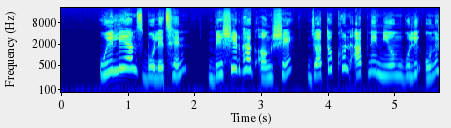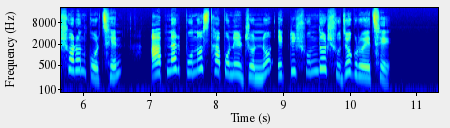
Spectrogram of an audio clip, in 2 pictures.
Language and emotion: Bengali, neutral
